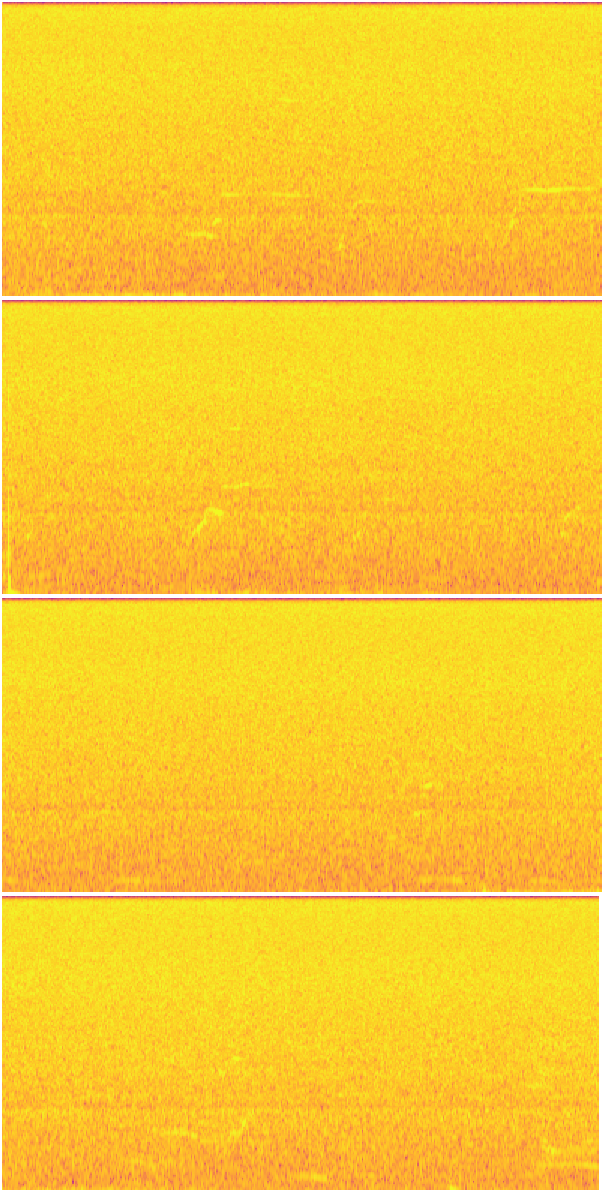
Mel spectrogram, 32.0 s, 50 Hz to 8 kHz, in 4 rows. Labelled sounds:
7.0	7.5	humpback whale, 1.1 to 1.2 kHz
10.7	11.0	humpback whale, 0.80 to 0.90 kHz

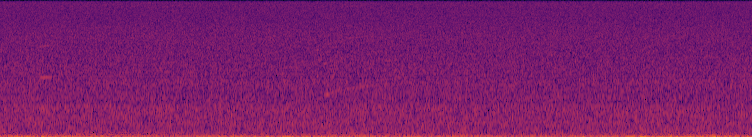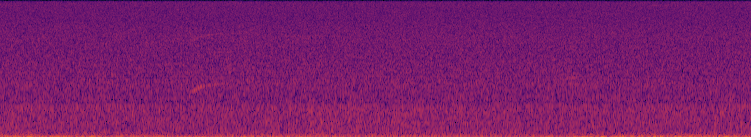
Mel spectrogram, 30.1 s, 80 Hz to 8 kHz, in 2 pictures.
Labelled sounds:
0.8	1.0	killer whale, northern resident, G clan, 1.3 to 3.0 kHz
18.8	19.2	killer whale, northern resident, A clan, AA subclan, 0.96 to 1.2 kHz

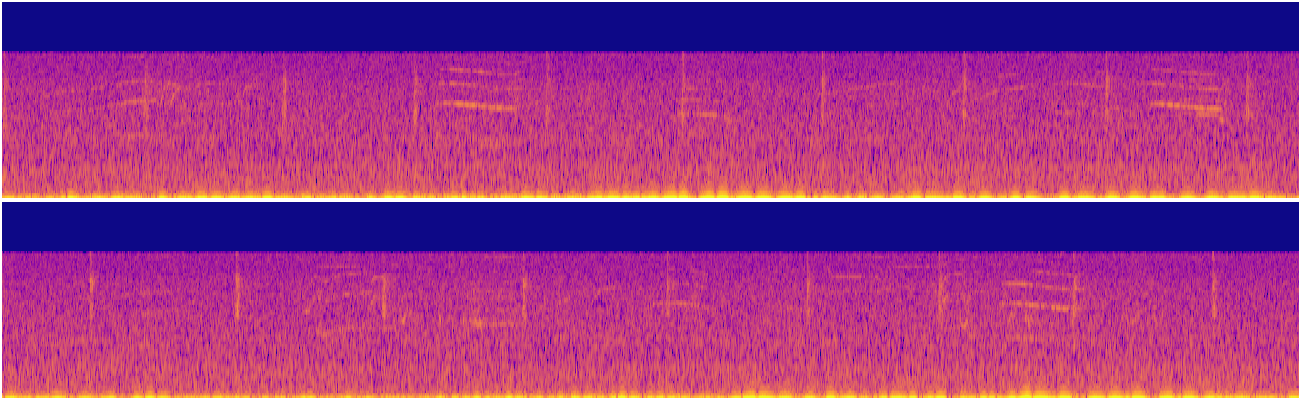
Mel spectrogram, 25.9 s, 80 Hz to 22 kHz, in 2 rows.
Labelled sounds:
1.0	1.5	killer whale, northern resident, A clan, AB subclan, 2.5 to 4.4 kHz
4.3	5.2	killer whale, northern resident, A clan, AA subclan, A05 pod, call N04, 2.3 to 5.5 kHz
6.7	7.3	killer whale, northern resident, G clan, call N24ii, 2.0 to 3.0 kHz
10.1	10.4	killer whale, northern resident, 3.6 to 4.0 kHz
10.6	12.2	killer whale, northern resident, A clan, AA subclan, A05 pod, call N04, 2.4 to 5.5 kHz
11.9	12.3	killer whale, northern resident, G clan, call N24ii, 1.9 to 4.4 kHz
14.4	14.7	killer whale, northern resident, A clan, 2.1 to 2.4 kHz
16.1	16.7	killer whale, northern resident, A clan, 4.9 to 5.9 kHz
17.6	18.1	killer whale, northern resident, A clan, AB subclan, call N01iii, 1.7 to 7.2 kHz
19.7	20.0	killer whale, northern resident, A clan, AA subclan, call N04, 2.6 to 2.8 kHz
19.9	20.2	killer whale, northern resident, A clan, call N07, 3.3 to 3.9 kHz
21.3	22.2	killer whale, northern resident, G clan, call N23i, 4.6 to 5.9 kHz
23.0	23.8	killer whale, northern resident, A clan, AA subclan, A05 pod, call N04, 2.4 to 6.7 kHz

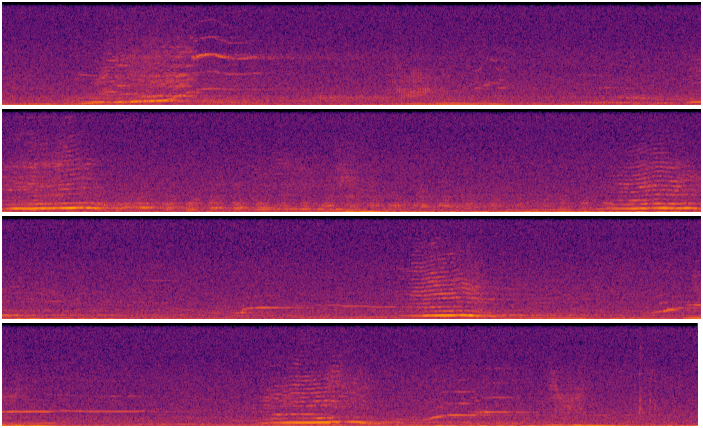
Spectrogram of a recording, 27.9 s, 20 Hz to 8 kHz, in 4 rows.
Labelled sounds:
1.1	2.6	humpback whale, 0.96 to 5.4 kHz
7.7	7.9	humpback whale, 2.5 to 2.8 kHz
13.1	13.9	humpback whale, 0.90 to 3.9 kHz
15.4	15.7	humpback whale, 2.9 to 3.1 kHz
17.2	18.9	humpback whale, 0.80 to 4.7 kHz
20.6	21.8	humpback whale, 0.80 to 1.3 kHz
23.7	24.4	humpback whale, 0.83 to 3.9 kHz
25.3	26.1	humpback whale, 0.80 to 2.3 kHz

